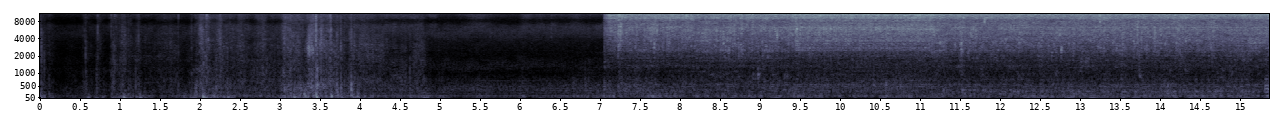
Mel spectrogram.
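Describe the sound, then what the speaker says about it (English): Hands being washed in a kitchen sink under a running tap: after some light handling noises, a steady, loud hiss of flowing water fills the rest of the clip. "Gotta wash them hands. Gotta make sure we wash them hands."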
